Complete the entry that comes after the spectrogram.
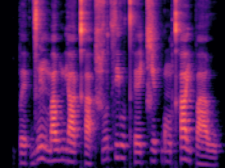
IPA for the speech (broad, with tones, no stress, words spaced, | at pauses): pe˨ʔd͡zĩ˥˧ ma˦wmja˧kʰa˨ʔ ɕu˦t͡sju˥˧t̪ʰe˧ t͡ɕe˦k̚ ɔ˥˧mkʰa˥˧jpa˨˩w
